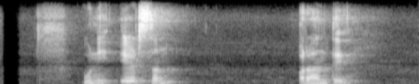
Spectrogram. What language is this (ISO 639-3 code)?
nep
